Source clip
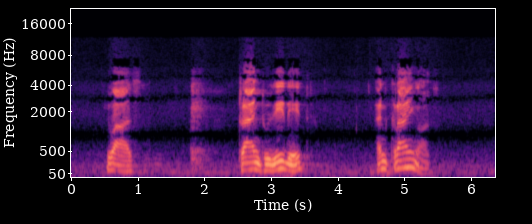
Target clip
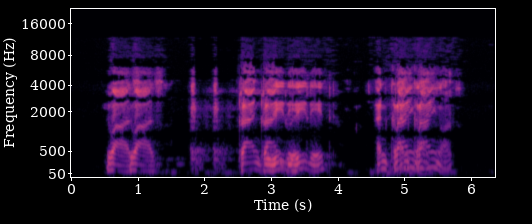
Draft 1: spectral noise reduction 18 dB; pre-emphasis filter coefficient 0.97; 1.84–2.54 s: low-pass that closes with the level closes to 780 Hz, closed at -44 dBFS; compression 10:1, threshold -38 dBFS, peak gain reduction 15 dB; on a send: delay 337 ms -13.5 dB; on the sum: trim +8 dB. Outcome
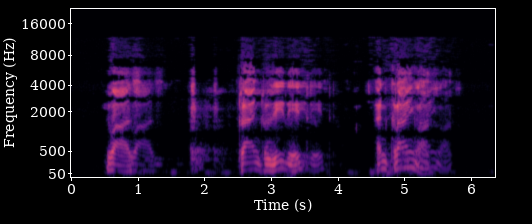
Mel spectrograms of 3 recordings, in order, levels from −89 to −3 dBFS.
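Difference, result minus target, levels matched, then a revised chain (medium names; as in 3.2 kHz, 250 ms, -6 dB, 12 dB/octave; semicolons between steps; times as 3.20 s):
echo-to-direct -11.5 dB
spectral noise reduction 18 dB; pre-emphasis filter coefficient 0.97; 1.84–2.54 s: low-pass that closes with the level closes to 780 Hz, closed at -44 dBFS; compression 10:1, threshold -38 dBFS, peak gain reduction 15 dB; on a send: delay 337 ms -2 dB; on the sum: trim +8 dB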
